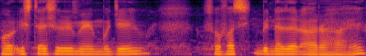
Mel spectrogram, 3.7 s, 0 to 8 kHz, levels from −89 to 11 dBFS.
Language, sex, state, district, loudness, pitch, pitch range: Hindi, male, Arunachal Pradesh, Longding, -15 LUFS, 140 Hz, 130-145 Hz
